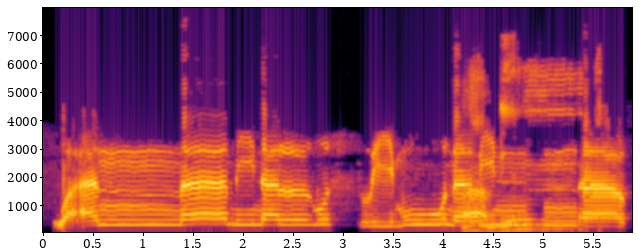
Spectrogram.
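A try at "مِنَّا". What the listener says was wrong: minnal. Itu nunnya bertasydid itu Syekh. Minnal muslimuna.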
